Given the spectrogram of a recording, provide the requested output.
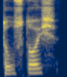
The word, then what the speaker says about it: Tolstoj: Ja, we hadden het aan het begin van onze uitzending begon je met een stukje uit een boek van schrijver Tolstoj. Zo zeg ik het goed, ja.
